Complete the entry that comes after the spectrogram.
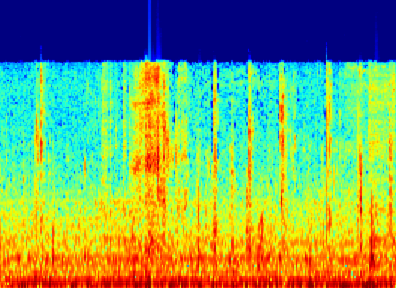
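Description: Faint, close-up chewing of a mouthful of raw seafood: scattered soft wet clicks and mouth smacks, with a brief soft noise about two seconds in.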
